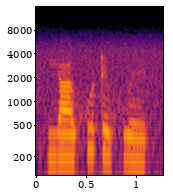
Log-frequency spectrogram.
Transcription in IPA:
jaxʷaʈe xʷe

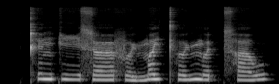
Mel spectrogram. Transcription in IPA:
kʰɪ˧ŋkiː˨ sœː˨˧fɵ˨˩ɥmɐ˥j t̪ʰɵ˨˥ɥmɵ˨˥t̚t͡sʰɐ˨˥w

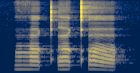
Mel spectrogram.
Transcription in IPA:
ɦɑqʼɯqʼɑ

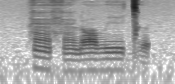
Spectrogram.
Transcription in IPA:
pʰæ̃hæ̃ ɳɒːβɪːɡ͡ǀə

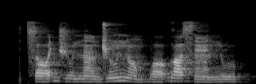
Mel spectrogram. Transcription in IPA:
t͡sɔ˨˩˦ d͡ʒu˨˩nã˨˩ɖ͡ʐũ˧˥nɔ̃˨˩ bɔ˨˩˦ɡɒ˧sæ̃˨˩ nu˨˩

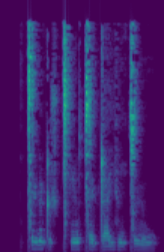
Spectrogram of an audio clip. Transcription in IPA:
ǀeɳɛ̃ʈɵʃ ǀʰẽwǀɛj ʈæjvĩ ǀøw

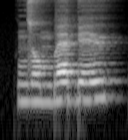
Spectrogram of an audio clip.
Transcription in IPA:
nzombɛ ɠey̯

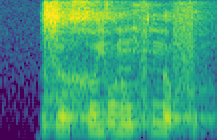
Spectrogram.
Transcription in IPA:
zə xəjo ɾũfnəf

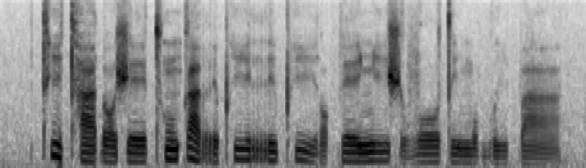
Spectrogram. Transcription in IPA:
tʰi˦˨tʰa˨ ɗɔ˨ʃeː˨tʰũ˦ ka˦˨rɪ˨pʰiː˦ ri˦pʰiː˦˨ ɾɔ˨keː˦ɲiː˦ ʃʊ˨ voː˦ ti˦mo˦ ɡʷiː˨ paː˦˨

